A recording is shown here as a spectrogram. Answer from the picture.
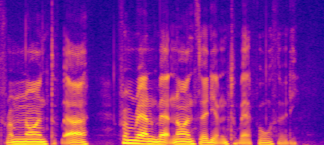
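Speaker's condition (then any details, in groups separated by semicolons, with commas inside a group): Cerebral palsy; cerebral palsy from birth, brain damage from lack of oxygen to brain at birth, 33 years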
